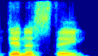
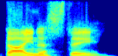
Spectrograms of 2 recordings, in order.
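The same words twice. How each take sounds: First: It is said with a British accent. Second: It is said with an American accent. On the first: "I say dynasty" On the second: "Americans say dynasty"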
